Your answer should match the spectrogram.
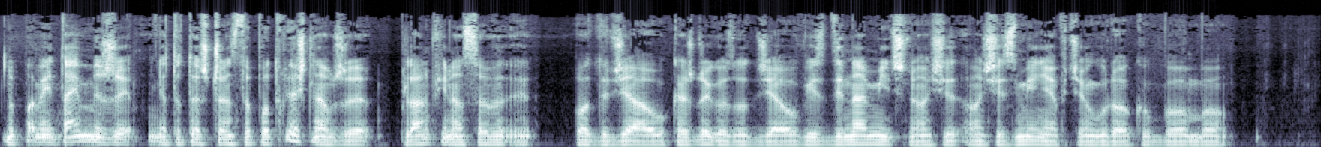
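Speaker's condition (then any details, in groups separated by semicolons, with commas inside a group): No condition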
